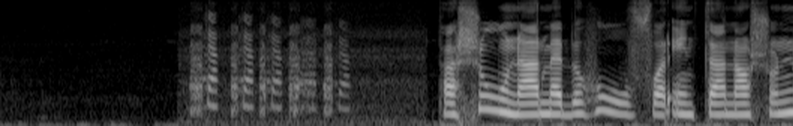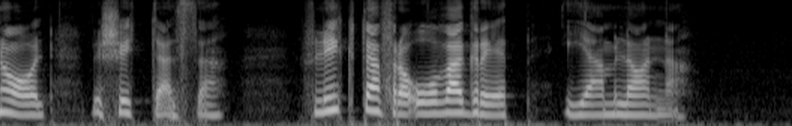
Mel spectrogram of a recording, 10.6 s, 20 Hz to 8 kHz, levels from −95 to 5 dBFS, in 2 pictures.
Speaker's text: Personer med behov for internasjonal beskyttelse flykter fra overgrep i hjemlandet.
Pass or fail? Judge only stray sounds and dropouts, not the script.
fail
